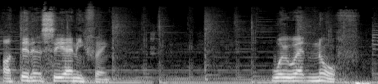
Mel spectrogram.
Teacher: The unvoiced th sound becomes a f sound.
